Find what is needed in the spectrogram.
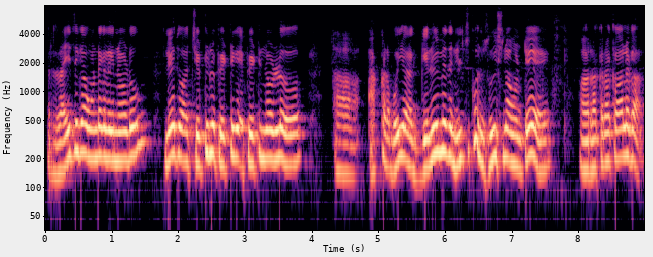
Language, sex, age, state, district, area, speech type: Telugu, male, 60+, Andhra Pradesh, Sri Balaji, urban, spontaneous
